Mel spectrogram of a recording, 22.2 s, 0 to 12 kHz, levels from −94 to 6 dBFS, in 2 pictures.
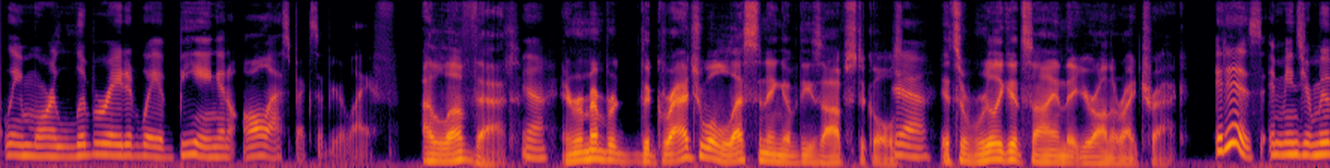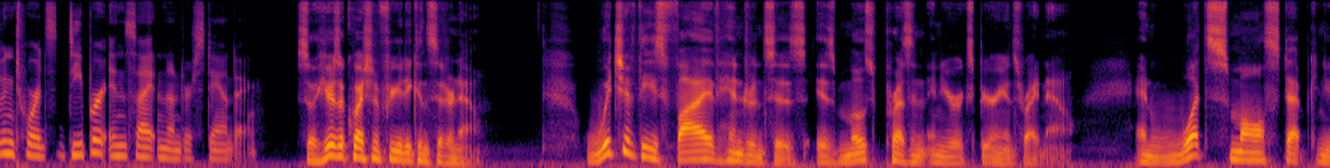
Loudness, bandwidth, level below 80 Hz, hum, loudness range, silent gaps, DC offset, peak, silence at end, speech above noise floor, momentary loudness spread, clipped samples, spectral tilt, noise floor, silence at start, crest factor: -25 LUFS; 12 kHz; -46 dBFS; none; 5 LU; none; under 0.1%; -4 dBFS; 0 s; 30 dB; 14 LU; under 0.1%; -5.5 dB/octave; -55 dBFS; 0.05 s; 20 dB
